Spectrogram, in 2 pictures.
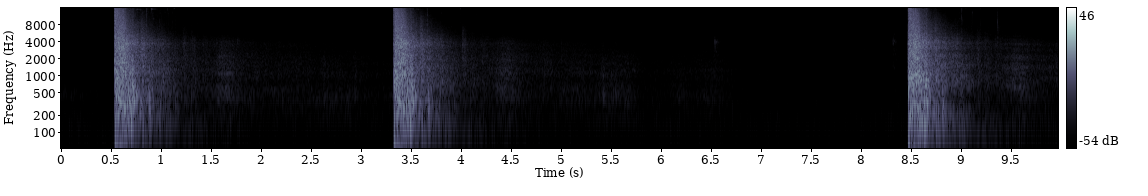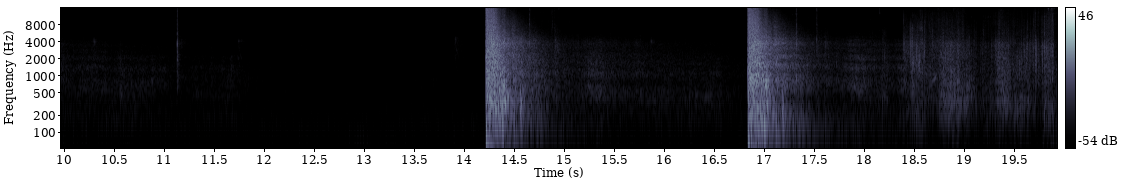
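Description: Five loud, sharp gunshots ring out at an outdoor gun club shooting range, each a few seconds apart and followed by a brief decaying echo, with faint handling noise after the last.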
